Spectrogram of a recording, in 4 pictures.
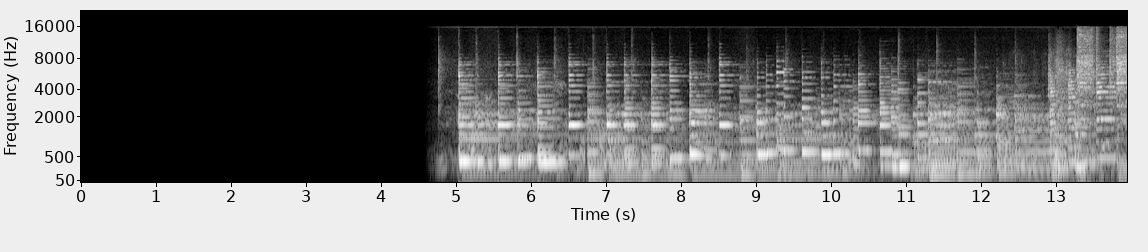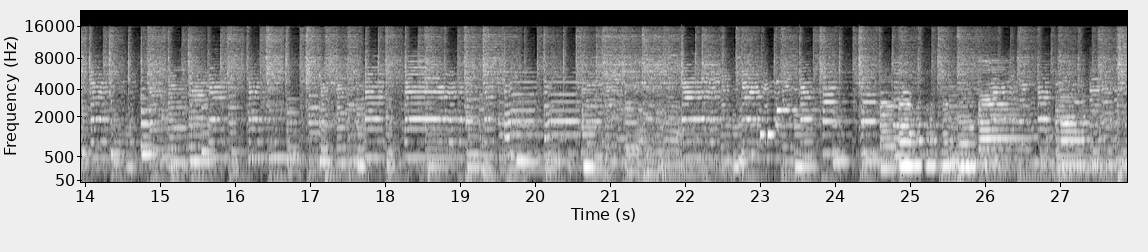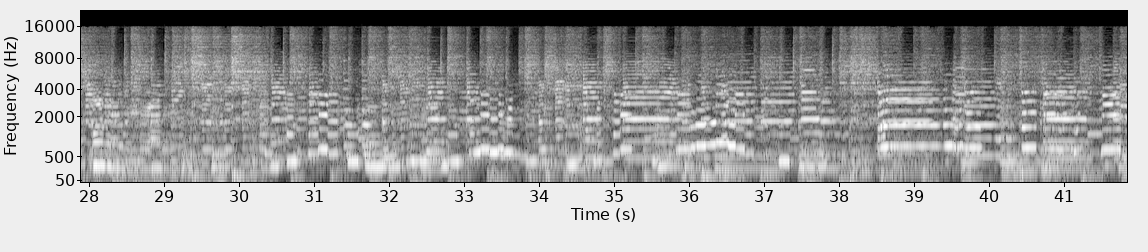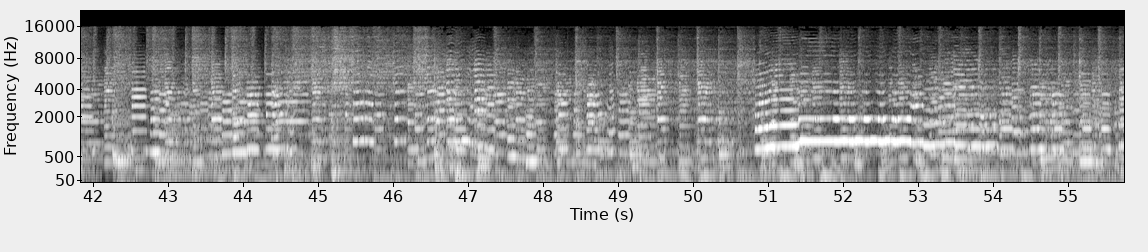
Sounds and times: Jazz: 4.8 - 55.7
Saxophone: 12.5 - 55.7.

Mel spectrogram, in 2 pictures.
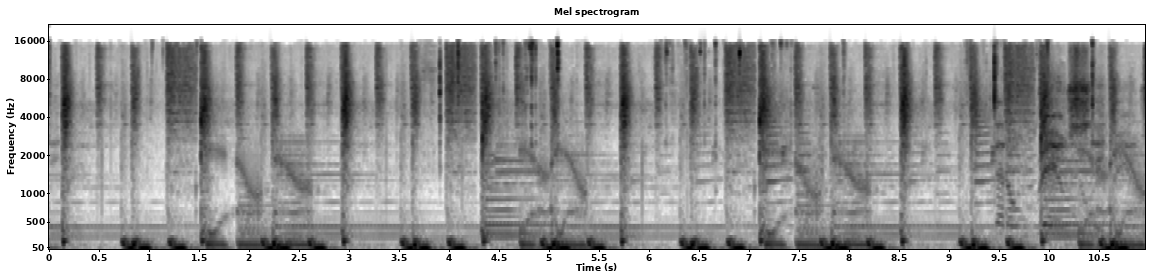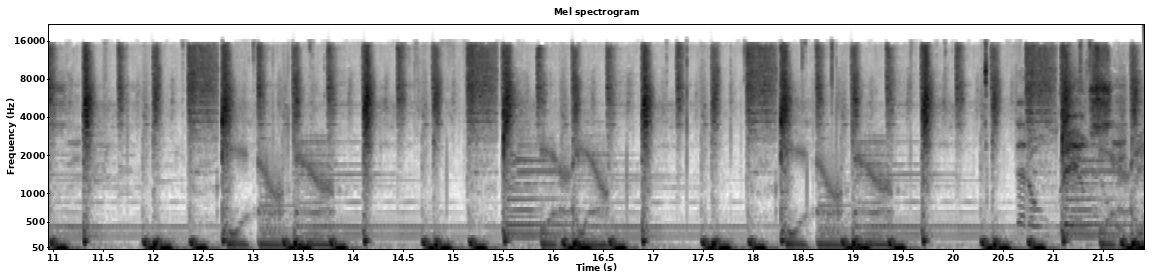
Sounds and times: Music: 0.0 - 21.9.

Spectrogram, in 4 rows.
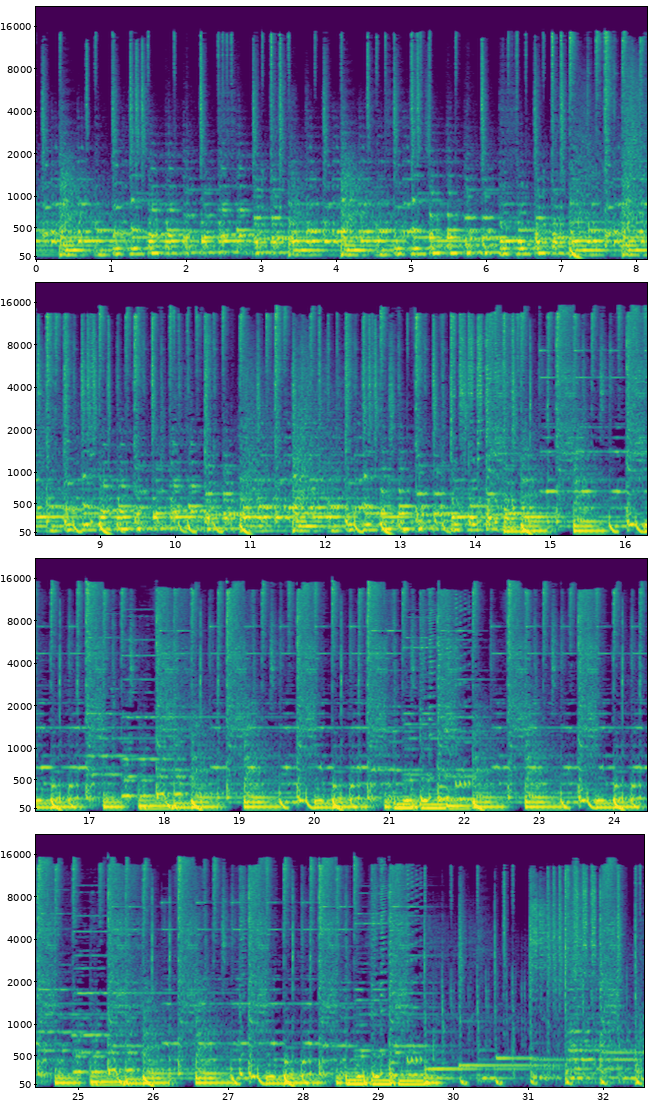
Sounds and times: Music: 0.0 - 32.5.

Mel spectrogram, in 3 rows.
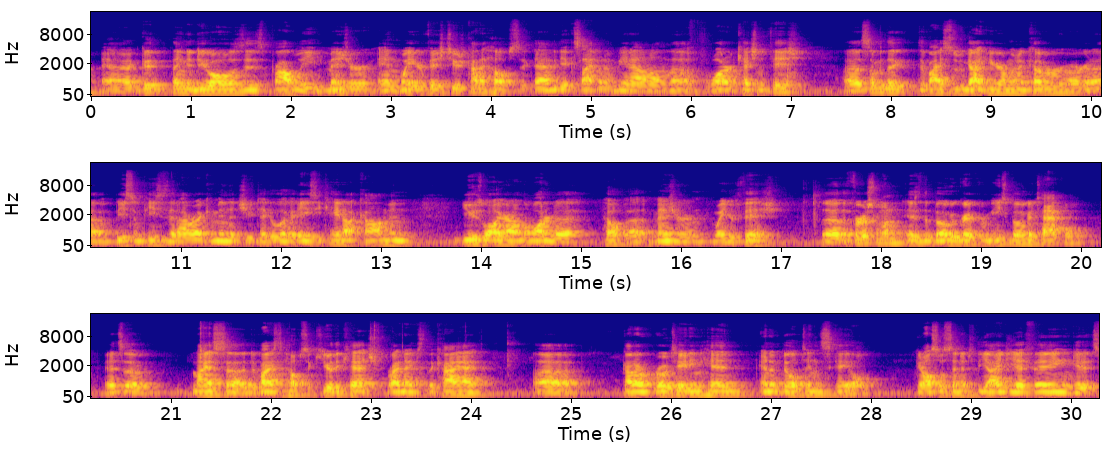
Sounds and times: Speech: 0.0 - 30.2.

